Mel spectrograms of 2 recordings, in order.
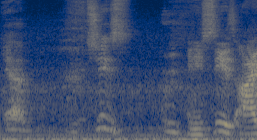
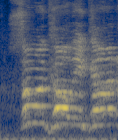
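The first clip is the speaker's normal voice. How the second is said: high, loud yelled alarm; high loud alarm cry; panicked shout; 13 semitones higher, 12 dB louder than usual. Acted. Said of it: "they're like".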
